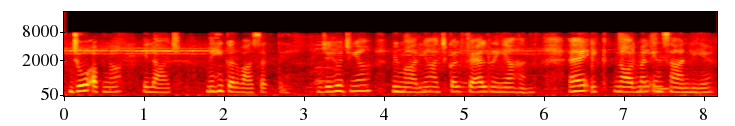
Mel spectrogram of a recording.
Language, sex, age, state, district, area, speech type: Punjabi, female, 18-30, Punjab, Jalandhar, urban, spontaneous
